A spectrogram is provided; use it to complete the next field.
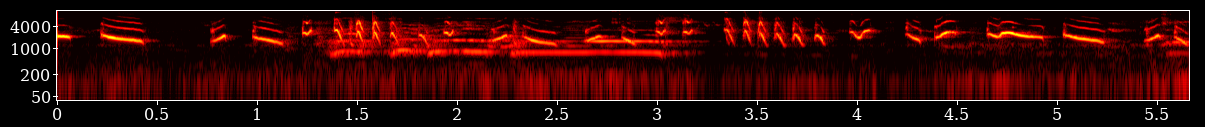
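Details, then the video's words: Song of a Horsfield's babbler, meant to stimulate caged birds to sing: loud slurred whistles, a steady held tone under a burst of chatter, then fast repeated notes and twisting whistled phrases. "terapi pancingan dan masteran burung pelanduk semak bikin aktif rajin bunyi"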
